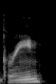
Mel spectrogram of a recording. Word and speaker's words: Gruene: There's one it's spelled Gruene, and everyone here calls it green. Whereas my assumption is the German pronunciation is something more like grün.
